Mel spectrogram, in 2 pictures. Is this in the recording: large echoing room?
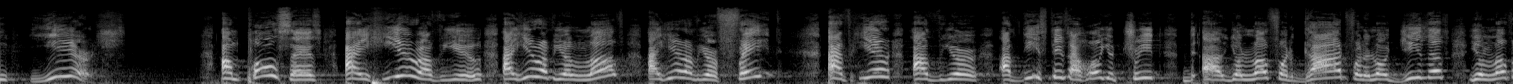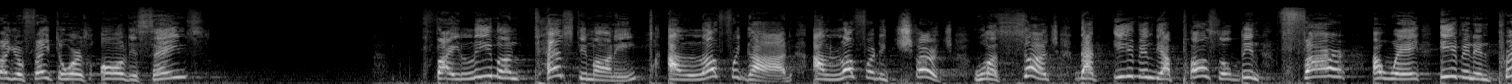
yes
